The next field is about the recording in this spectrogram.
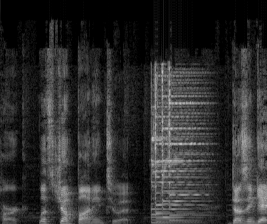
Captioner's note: Mario Selection Sound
